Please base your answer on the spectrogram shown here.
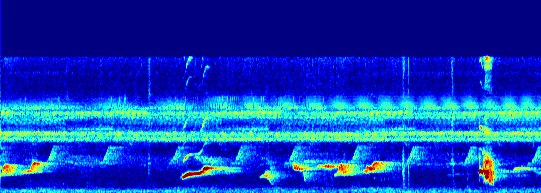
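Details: Black-breasted Oriental magpie-robin in full song, used as a lure to get a stalled bird singing again: varied clear whistled phrases, some sliding and some rising, with scattered brighter notes, over a steady high insect-like hum and low background rumble.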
